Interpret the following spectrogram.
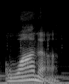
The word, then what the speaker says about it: wanna: So, want to would become wanna.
